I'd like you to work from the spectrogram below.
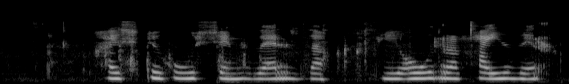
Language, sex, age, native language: Icelandic, female, 7, Icelandic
